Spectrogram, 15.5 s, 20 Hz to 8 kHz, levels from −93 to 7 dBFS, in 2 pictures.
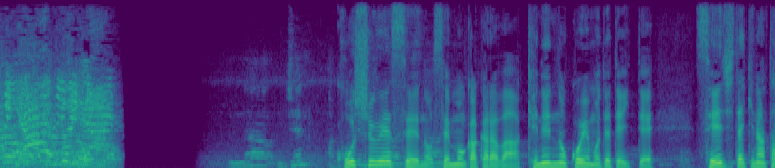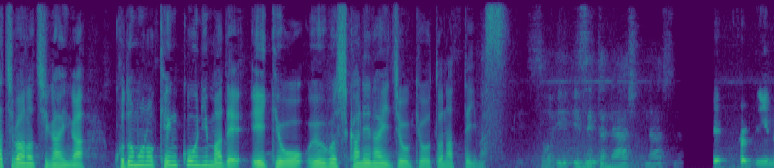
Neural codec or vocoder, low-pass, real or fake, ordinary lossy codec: none; none; real; none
